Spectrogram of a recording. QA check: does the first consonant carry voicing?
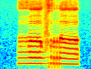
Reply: yes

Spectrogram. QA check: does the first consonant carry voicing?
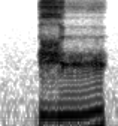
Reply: yes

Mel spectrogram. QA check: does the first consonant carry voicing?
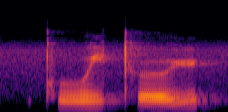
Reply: no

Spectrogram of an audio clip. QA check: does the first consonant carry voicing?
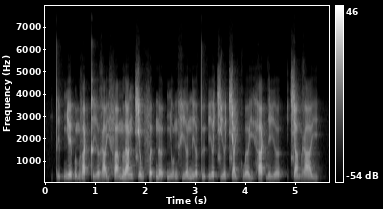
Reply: no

